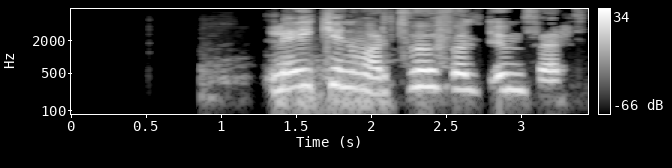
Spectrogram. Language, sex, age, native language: Icelandic, male, 9, Icelandic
